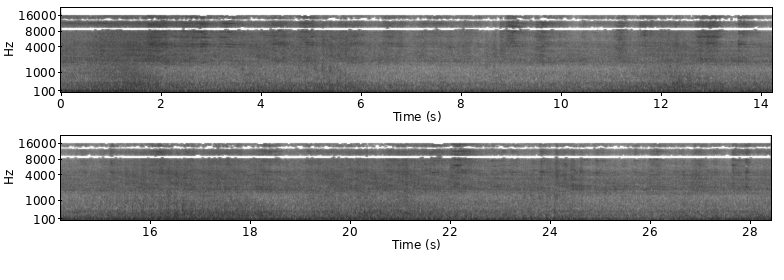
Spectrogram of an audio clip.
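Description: Freight train's hopper and box cars rolling past, the steady heavy rumble and clatter of steel wheels on the rails.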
